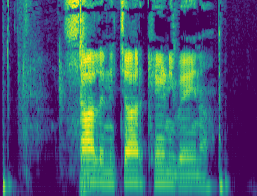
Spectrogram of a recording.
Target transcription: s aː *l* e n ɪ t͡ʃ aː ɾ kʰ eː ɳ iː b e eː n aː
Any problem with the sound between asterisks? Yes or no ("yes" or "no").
no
